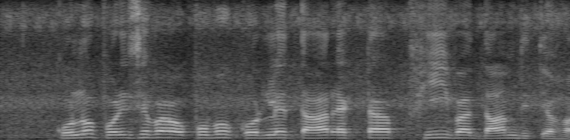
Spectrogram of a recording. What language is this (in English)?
Bangla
